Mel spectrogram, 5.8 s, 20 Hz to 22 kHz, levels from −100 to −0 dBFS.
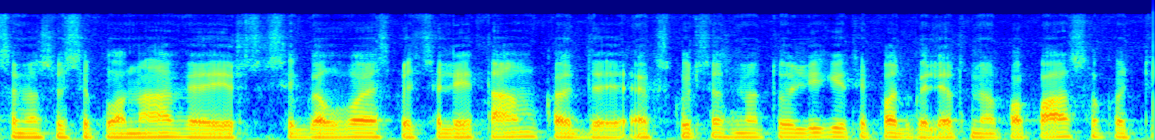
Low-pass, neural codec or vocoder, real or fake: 14.4 kHz; codec, 44.1 kHz, 7.8 kbps, Pupu-Codec; fake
